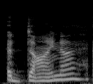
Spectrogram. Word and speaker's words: Edina: Now, this place is in Edina. Am I pronouncing correctly? – Yeah, exactly.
